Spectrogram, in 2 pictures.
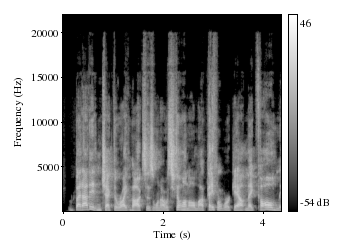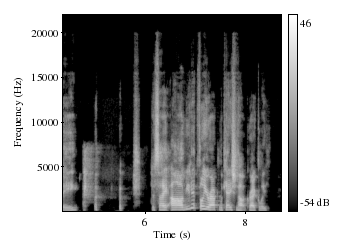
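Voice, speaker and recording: Using a plain, everyday voice, a woman speaks fairly quickly at a medium pitch with lively intonation, in a very clean recording with a silent background. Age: 60s. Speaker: financial advisor, businesswoman. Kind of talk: interview conversation.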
